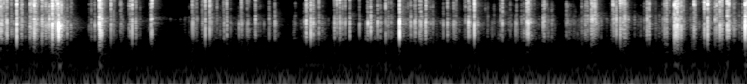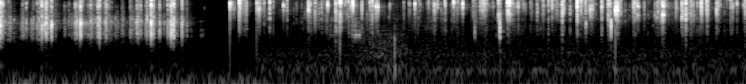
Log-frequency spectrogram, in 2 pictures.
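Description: Small, solid, flat glass pebbles are picked from a wooden tray with fingertips and rattled in cupped hands, making a dense stream of bright, sharp glass clacks. There is a brief pause near the ten-second mark, and then the clattering resumes with a slightly thinner, crisper texture.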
